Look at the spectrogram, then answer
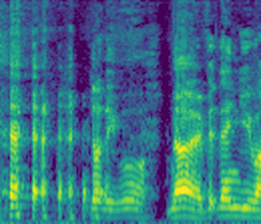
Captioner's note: both laugh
